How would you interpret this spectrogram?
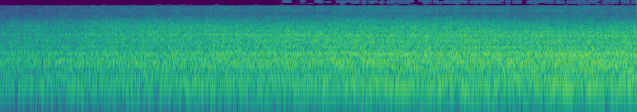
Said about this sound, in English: Well, we say a lot, they tell us a lot that they're drones, and the drones are very quiet. You can hear just an airplane. Okay, there's your predator drone.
